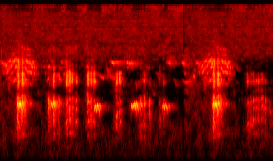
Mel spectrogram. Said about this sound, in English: In Hawaiian, koloa means duck, and mapu means windblown, or wafted in with the wind, perhaps because they would regularly show up in Hawaii with the trade winds every August, making their very duck-like calls.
